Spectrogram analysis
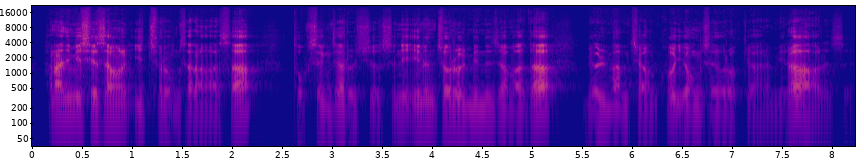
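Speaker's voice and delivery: ordinary talk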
